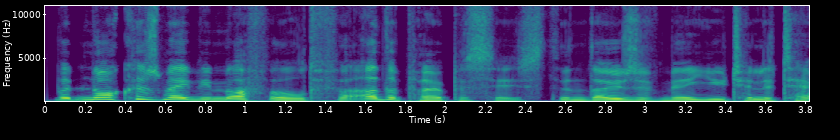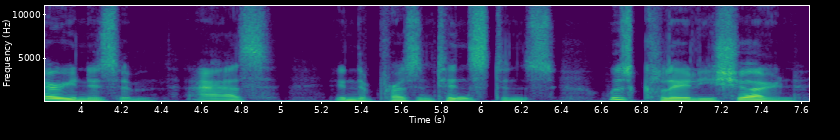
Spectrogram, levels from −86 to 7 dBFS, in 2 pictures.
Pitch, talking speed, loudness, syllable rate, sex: 140 Hz, 165 wpm, -19 LUFS, 5.4 syllables/s, male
